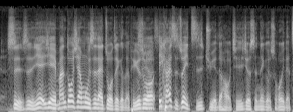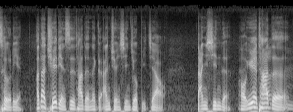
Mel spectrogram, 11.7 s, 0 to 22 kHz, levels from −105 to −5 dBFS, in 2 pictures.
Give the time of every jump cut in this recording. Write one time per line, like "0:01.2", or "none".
0:06.6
